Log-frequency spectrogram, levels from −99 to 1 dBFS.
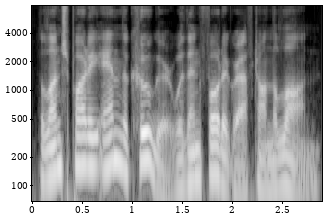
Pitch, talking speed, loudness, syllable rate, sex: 120 Hz, 250 wpm, -17 LUFS, 6.6 syllables/s, male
